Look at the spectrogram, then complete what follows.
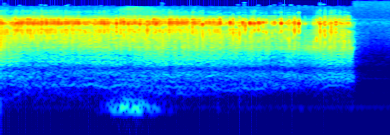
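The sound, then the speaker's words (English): A recording of a man's fart, starting partway through: a long, loud, continuous fart with a raspy, hissing, sputtering quality and a low rumbling burst partway through, running for a few seconds before cutting off abruptly into silence. “So he's mid-fart.”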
